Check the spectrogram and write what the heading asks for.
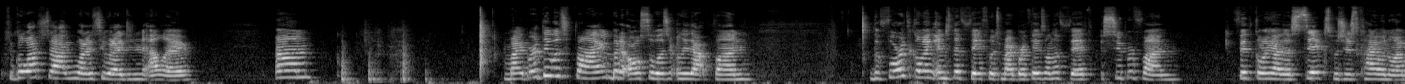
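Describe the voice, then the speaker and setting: A woman's voice: high-pitched, brisk, long pauses, fairly bright tone. A woman vlogger talking to camera in a rambling, mildly complaining way, with frequent "like" fillers. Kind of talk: casual vlog talk to camera.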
